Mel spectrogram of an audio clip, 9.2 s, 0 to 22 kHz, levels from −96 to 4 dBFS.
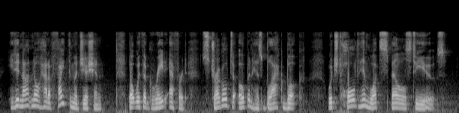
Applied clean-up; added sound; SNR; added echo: none; none; none; none.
